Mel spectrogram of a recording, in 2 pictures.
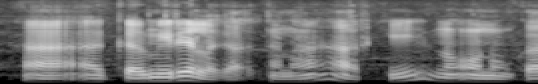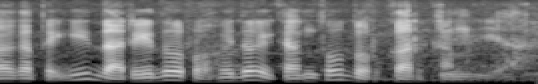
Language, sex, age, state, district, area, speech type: Santali, male, 45-60, West Bengal, Malda, rural, spontaneous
